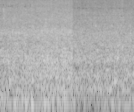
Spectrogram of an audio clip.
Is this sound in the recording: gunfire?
no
